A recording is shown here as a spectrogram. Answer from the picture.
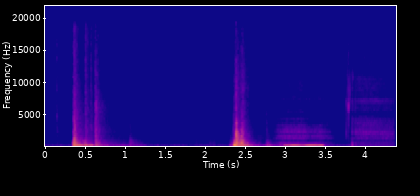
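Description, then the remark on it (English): A heavy door thuds shut twice, followed by a short grinding scrape and a sharp click as a lock is turned. The sounds are fairly loud, with no talking. “Lock the door.”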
